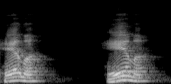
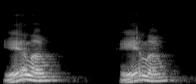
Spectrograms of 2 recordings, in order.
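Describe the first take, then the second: First: "Hella" pitched up, ending in a short "uh"; trying out hella. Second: High-pitched Southern "hello"; exaggerated Southern accent. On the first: Viewer asks him to say it, "hella" pitched up in demonstration. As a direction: say "hella" higher, as a quoted word. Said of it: "No, I don't say hella". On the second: Showing he's not quite that Southern, mock Southern accent. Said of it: "I'm not quite that Southern". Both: Shown as a demonstration.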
